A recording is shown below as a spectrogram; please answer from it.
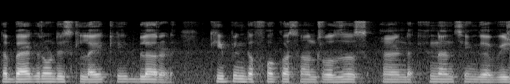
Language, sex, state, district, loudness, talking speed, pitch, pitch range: English, male, Karnataka, Bangalore, -19 LUFS, 150 wpm, 120 Hz, 115-125 Hz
